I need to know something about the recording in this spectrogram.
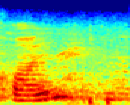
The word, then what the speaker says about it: Kony: I think they're interested to hear my point because his name is actually pronounced Kon.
